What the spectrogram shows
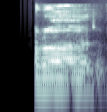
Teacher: Hujung belakang lidah, dan bila kita getarkan, dia bunyi dia tebal. Dan kadang pangkal lidah pun naik juga untuk bagi tebal.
